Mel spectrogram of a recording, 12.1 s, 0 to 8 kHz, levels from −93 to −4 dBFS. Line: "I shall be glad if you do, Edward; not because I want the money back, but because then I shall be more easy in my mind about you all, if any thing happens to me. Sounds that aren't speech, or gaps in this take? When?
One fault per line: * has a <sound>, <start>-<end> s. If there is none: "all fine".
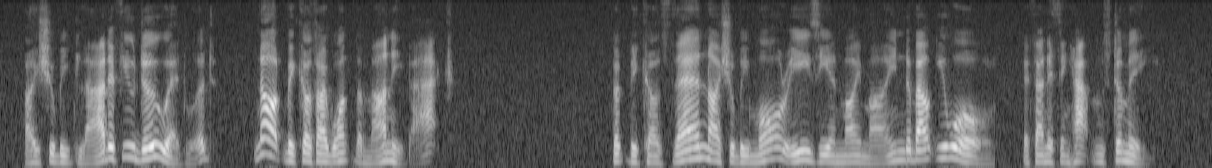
all fine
